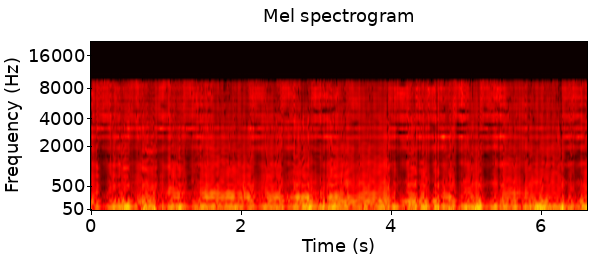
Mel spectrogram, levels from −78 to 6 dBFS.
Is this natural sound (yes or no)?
no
